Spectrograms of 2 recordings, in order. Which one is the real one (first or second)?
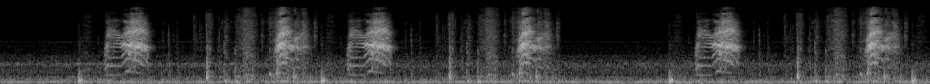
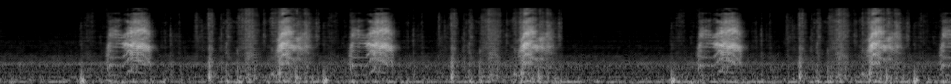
first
